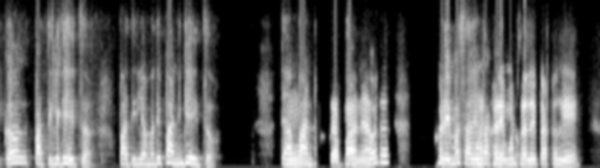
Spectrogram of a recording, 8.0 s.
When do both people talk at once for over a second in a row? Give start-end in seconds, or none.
3.8-5.1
